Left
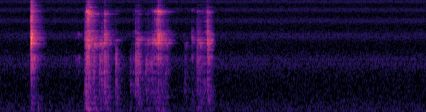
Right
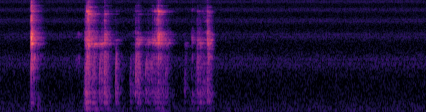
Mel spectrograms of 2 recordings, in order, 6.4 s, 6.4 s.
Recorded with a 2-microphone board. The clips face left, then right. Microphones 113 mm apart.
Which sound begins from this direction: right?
Dishes clattering, at 0.5 s.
